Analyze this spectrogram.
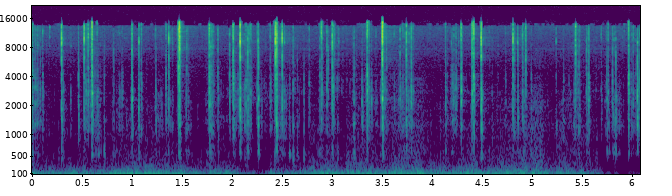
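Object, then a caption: Plastic computer keyboard. Fingertips of both hands type on a black plastic computer keyboard, tapping the keys in quick, irregular bursts of sharp, bright clicks. A steady deep low rumble sits beneath the tapping throughout, and the sound fades near the end.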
